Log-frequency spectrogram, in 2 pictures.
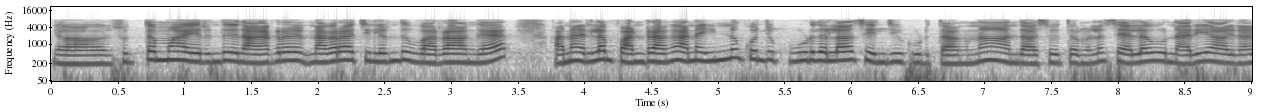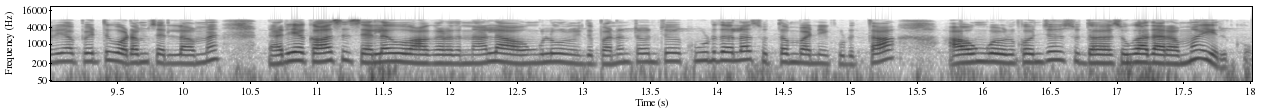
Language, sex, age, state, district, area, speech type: Tamil, female, 30-45, Tamil Nadu, Erode, rural, spontaneous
